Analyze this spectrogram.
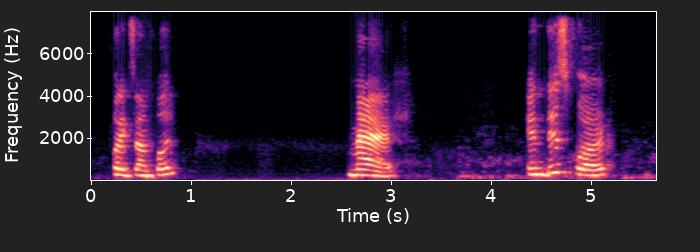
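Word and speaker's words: mère: For example, mare. In this word, E has an accent grave over it, so it is pronounced as A. So, mare, which means mother.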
